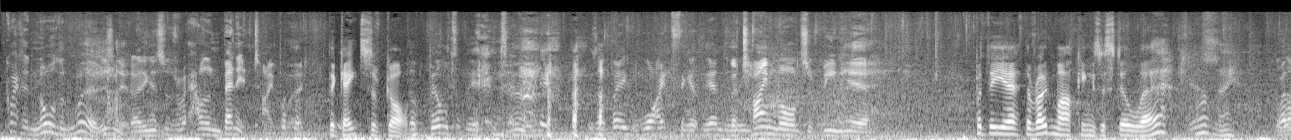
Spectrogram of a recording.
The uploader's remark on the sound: We're on location, punting on the Cam!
